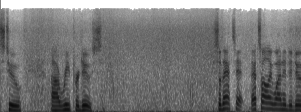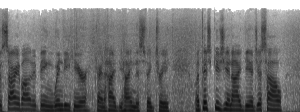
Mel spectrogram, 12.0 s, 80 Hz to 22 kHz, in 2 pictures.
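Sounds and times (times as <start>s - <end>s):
wind buffeting microphone: 1.9s - 9.4s.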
